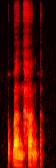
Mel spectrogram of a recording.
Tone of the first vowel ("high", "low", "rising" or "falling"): low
